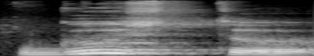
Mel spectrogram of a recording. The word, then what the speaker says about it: gusto: Gusto, c'est un G, hein. Je vous ai prononcé un G. Donc vous mettez un G, gusto, et ça avec un re, justo. D'accord? Ce sont deux mots différents.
